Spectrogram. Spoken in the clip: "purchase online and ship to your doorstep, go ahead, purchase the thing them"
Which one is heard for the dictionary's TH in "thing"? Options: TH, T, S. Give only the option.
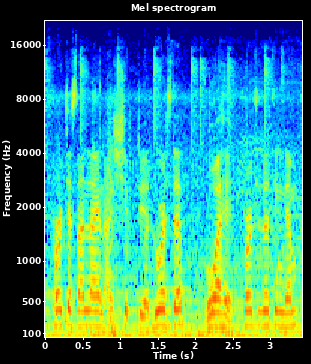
T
